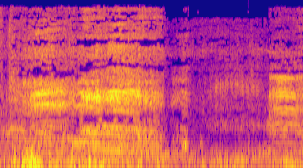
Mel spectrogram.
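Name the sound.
goats bleating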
